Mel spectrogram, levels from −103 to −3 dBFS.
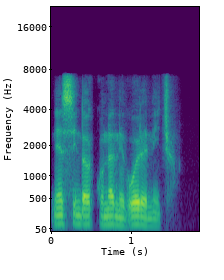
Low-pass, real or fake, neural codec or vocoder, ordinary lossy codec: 7.2 kHz; fake; codec, 16 kHz, 0.8 kbps, ZipCodec; AAC, 48 kbps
